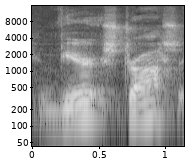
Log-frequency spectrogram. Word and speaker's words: Weierstrass: Now, some might pronounce the W more like a V, Weierstrass M Test, but I'm going to call it Weierstrass.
